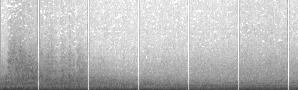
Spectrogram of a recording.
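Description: Steady low wind rumble with no distinct events.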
